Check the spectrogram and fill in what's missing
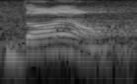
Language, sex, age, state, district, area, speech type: Maithili, male, 45-60, Bihar, Supaul, rural, read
